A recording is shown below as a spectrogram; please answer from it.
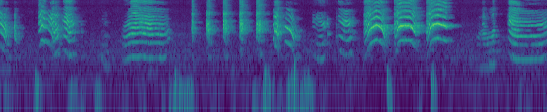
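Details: Indian ringneck parrot in a busy outburst of overlapping squawks. Rapid clipped chatter mixes with longer wavering, falling screeches. The sound is almost continuous and loud.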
